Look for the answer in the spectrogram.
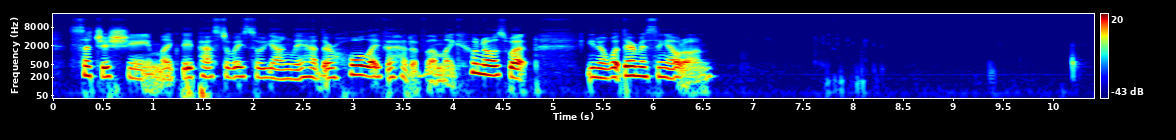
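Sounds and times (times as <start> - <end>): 
speech: 0.3 - 6.7
drinking a sip of water: 6.9 - 8.5.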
